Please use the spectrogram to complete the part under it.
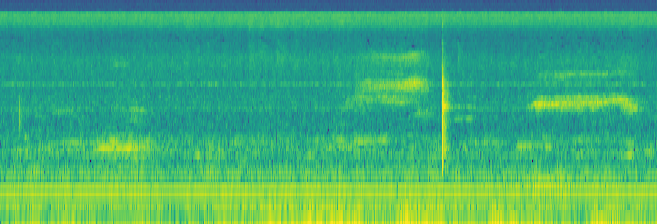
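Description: A metal spoon scrapes softly as it spreads a thick cream.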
